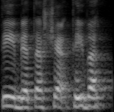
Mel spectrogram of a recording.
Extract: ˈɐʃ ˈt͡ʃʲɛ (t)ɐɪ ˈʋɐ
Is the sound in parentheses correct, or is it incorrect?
correct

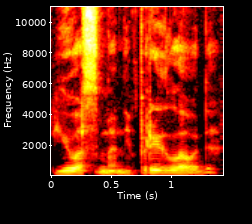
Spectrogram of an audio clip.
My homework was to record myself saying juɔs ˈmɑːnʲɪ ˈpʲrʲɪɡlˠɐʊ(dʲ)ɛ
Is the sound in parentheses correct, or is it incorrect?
correct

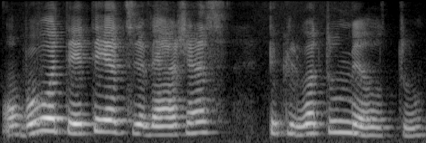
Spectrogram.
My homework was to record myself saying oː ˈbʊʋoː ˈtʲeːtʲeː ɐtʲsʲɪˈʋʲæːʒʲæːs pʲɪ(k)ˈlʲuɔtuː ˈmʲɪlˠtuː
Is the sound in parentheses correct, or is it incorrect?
correct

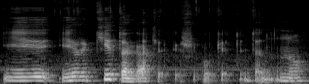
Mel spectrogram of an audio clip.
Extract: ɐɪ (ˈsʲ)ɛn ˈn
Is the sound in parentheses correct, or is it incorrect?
incorrect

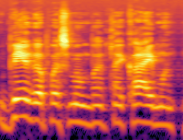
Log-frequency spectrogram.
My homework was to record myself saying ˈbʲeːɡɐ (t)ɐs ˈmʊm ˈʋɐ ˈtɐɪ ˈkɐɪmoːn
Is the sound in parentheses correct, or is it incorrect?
incorrect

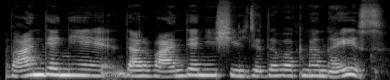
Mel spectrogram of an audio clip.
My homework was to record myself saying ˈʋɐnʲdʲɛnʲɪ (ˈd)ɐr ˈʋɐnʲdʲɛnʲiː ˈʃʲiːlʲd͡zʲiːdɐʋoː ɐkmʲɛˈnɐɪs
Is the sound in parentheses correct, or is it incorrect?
correct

